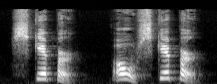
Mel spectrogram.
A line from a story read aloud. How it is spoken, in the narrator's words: called out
